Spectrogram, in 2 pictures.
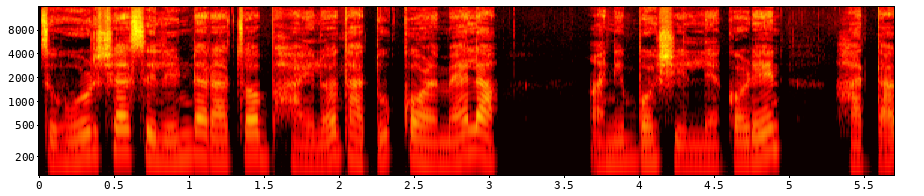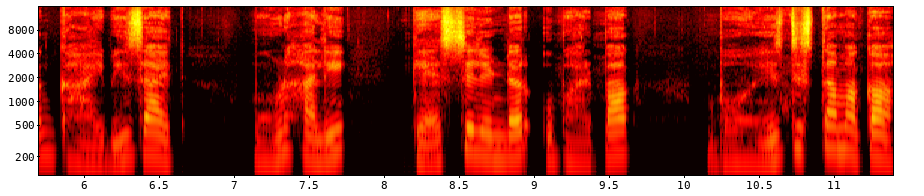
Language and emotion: Goan Konkani, fearful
